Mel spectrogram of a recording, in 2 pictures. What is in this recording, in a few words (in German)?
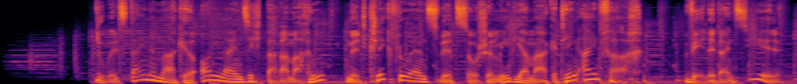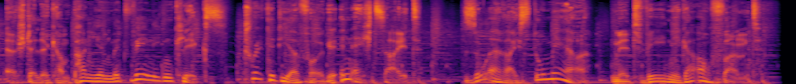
Erklaerfilm dynamisch motivierend; sprecher-demos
